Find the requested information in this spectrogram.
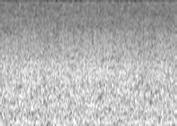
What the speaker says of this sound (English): Maybe you can hear the creek in the background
